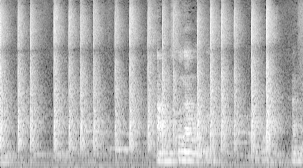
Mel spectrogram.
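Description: Chalk writing on a blackboard: a quick, irregular series of sharp taps and short scratches as each stroke hits the board. A man's voice murmurs briefly about three seconds in.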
